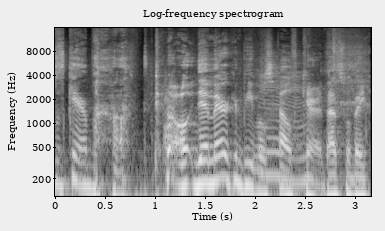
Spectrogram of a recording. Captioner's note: laugh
